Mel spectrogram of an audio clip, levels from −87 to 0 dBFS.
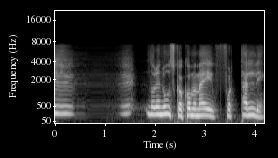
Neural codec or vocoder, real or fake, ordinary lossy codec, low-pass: codec, 16 kHz, about 1 kbps, DyCAST, with the encoder's durations; fake; none; 7.2 kHz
